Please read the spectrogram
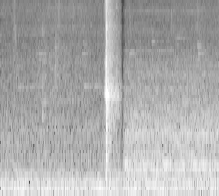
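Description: Quiet kitchen room tone with one sharp click about a second in.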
